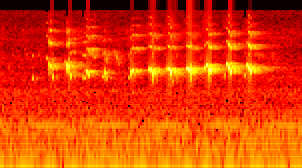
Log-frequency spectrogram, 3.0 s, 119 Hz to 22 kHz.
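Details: Osprey at its nest on Hog Island near Bremen, Maine, recorded by nest camera on 3 July 2018 around dawn: a run of about eleven sharp whistled chirps, growing louder and quicker, over a steady low hum.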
